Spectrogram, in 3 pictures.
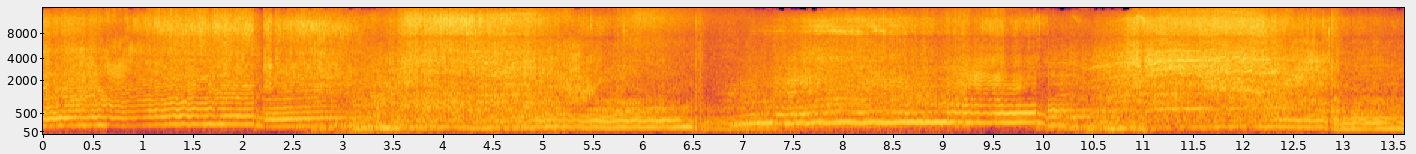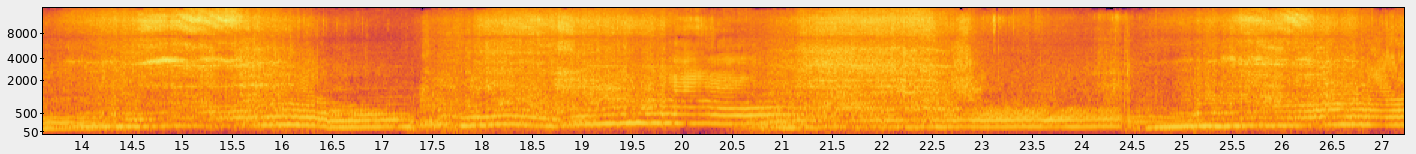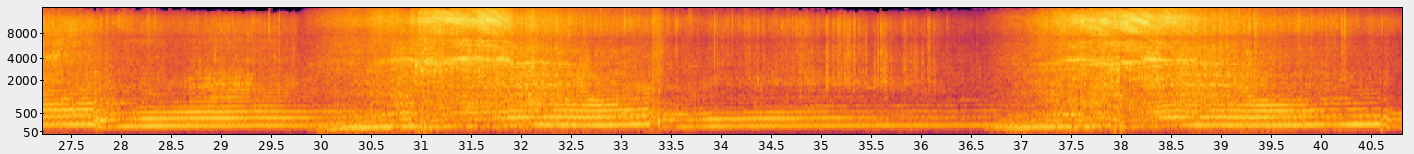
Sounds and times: Race car, auto racing: 0.0s - 40.8s
Skidding: 0.0s - 40.8s
Tire squeal: 10.0s - 13.0s, 13.8s - 16.2s, 18.0s - 23.2s, 25.0s - 27.3s, 30.0s - 32.9s, 37.1s - 39.6s.

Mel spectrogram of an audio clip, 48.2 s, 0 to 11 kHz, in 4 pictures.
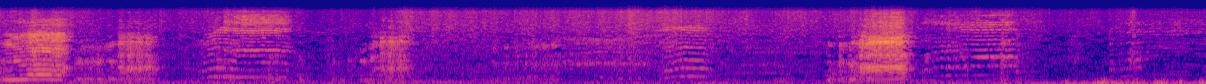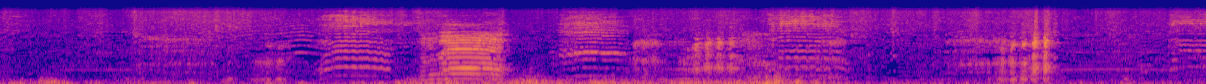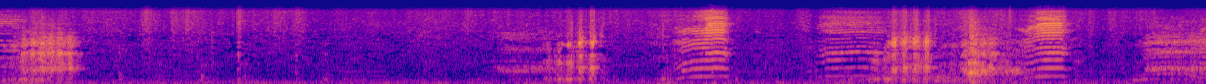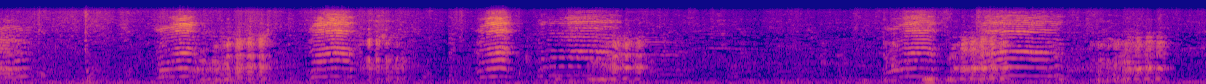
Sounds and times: Sheep: 0.0s - 10.4s, 11.0s - 43.6s, 44.6s - 48.2s.

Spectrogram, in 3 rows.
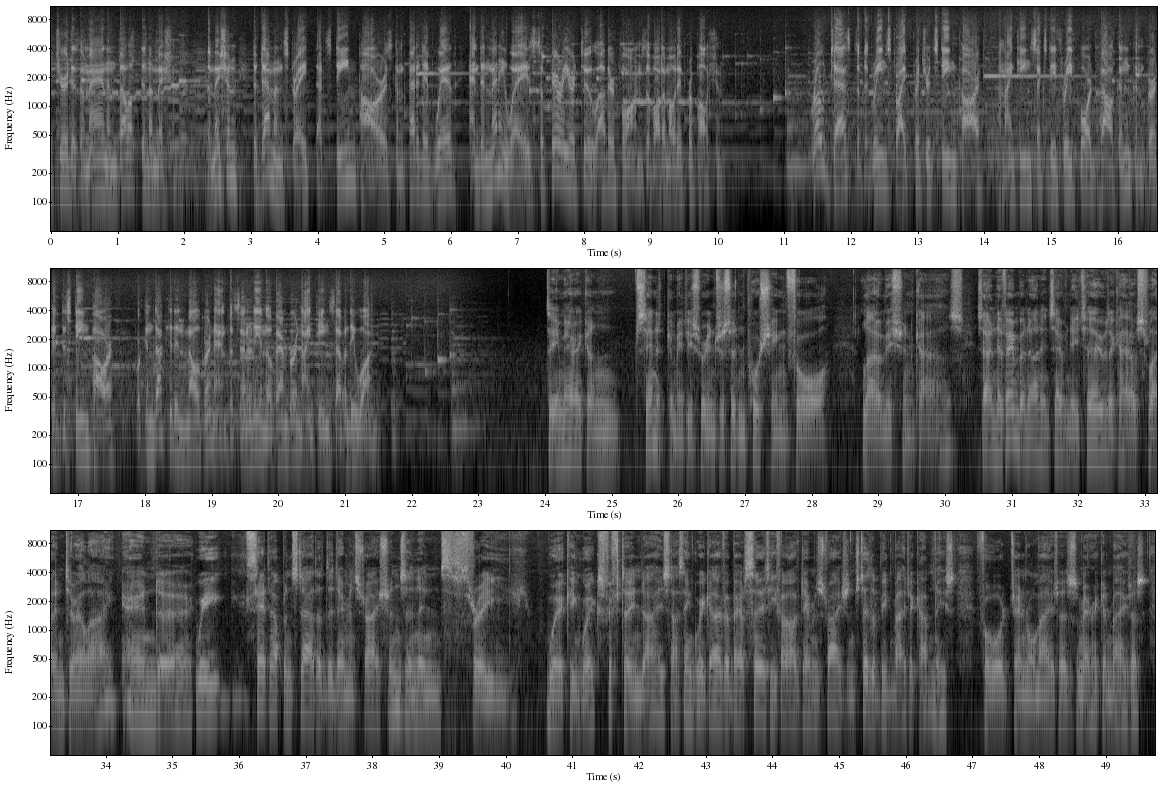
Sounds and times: Speech: 0.0s - 10.2s, 11.4s - 21.6s, 24.0s - 49.6s
Music: 0.0s - 23.5s.

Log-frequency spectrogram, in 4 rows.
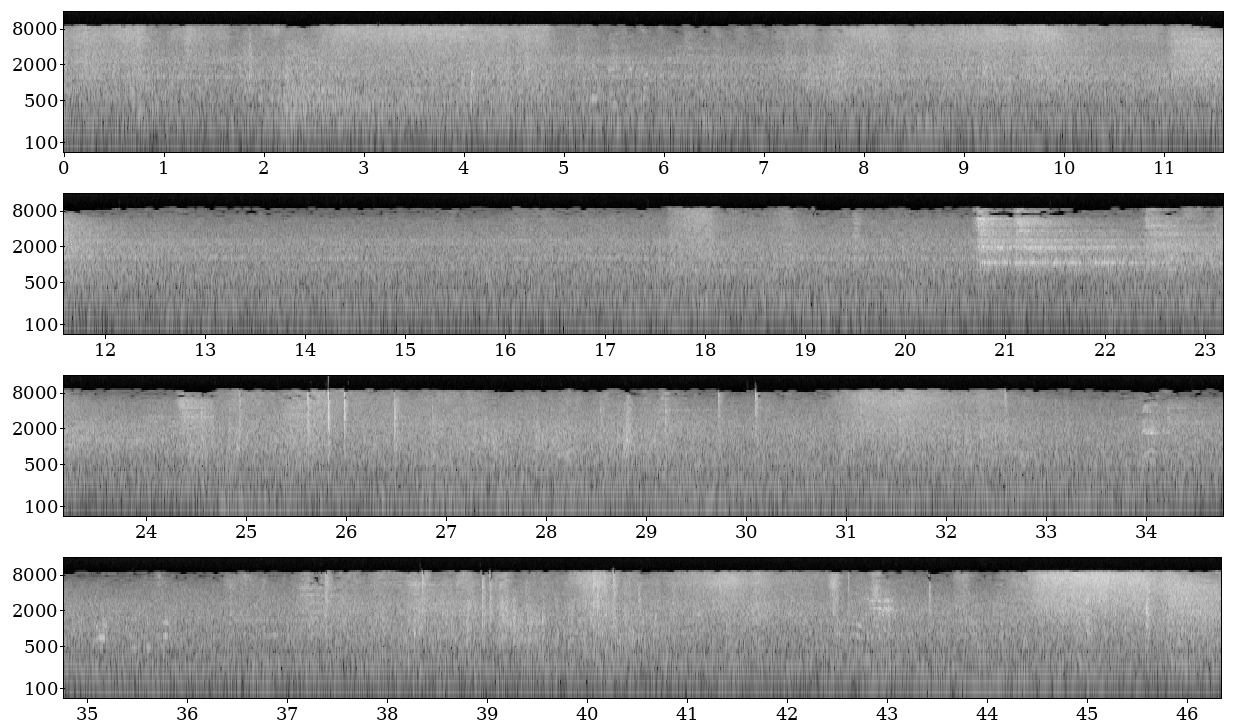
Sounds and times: Speech: 5.2s - 6.5s, 33.9s - 36.0s, 42.4s - 43.2s.

